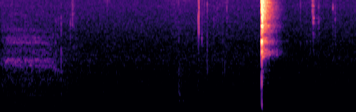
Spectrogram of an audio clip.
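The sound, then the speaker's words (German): A single sharp metallic strike of a hammer on a rivet setting tool while setting rivets, loud with a short ringing decay, between a few faint clicks and handling noises. “Also Nieten kann man wohl auch mit der Vario-Zange anbringen, äh, wenn man dann den entsprechenden Aufsatz hat. Der okay. wäre jetzt hier nicht mit dabei, der ist hier zum Hämmern.”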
